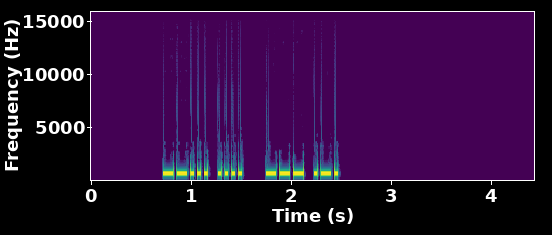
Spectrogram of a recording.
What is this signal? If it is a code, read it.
Morse code, heard as a keyed tone, about 34 wpm, 700 Hz. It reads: 7H OR
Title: Winter Field Day Exchanges Encore 35wpm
